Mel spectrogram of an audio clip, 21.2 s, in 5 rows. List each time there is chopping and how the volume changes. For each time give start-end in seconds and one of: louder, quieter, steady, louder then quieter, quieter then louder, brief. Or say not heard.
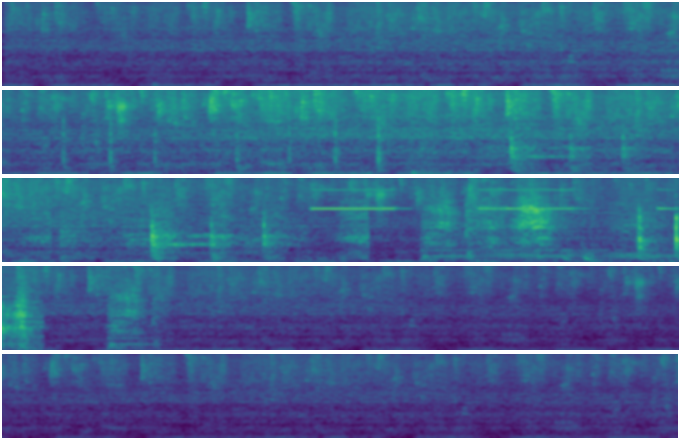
4.6-13.7 louder.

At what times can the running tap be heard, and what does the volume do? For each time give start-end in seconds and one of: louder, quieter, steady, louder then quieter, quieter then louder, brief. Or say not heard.
0.0-21.1 louder then quieter.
